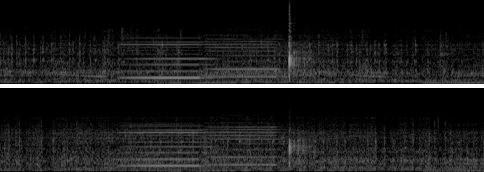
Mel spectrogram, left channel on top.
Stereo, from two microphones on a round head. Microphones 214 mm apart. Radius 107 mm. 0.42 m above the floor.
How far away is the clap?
About 3 m.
